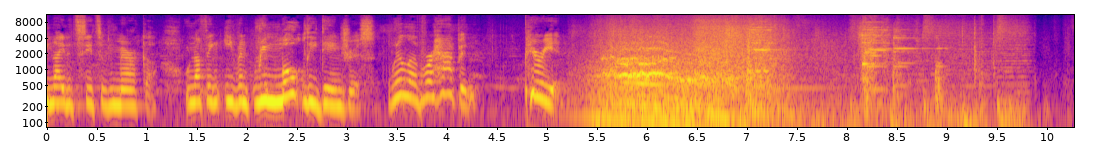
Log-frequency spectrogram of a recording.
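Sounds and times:
speech: 0.0s - 6.7s
pizza delivery car tires screeching in a skid: 5.1s - 8.4s
objects knocked over clattering and breaking: 6.4s - 9.2s.

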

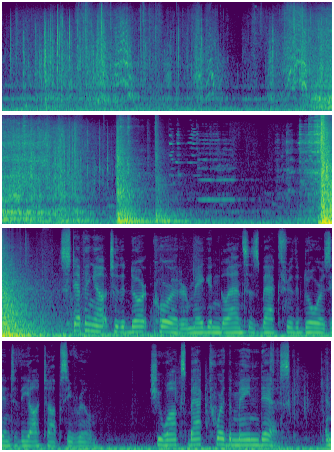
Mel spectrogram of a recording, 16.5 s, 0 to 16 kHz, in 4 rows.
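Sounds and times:
body bag zipped closed with a rasping zipper pull in a morgue: 0.5s - 5.4s
morgue drawer sliding with a low rumble: 3.3s - 8.9s
heavy thud of a corpse pushed into a morgue drawer: 8.0s - 9.2s
speech: 9.2s - 16.4s.

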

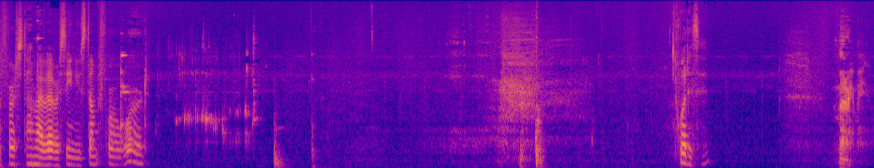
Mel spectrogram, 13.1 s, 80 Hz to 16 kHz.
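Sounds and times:
speech: 0.1s - 2.3s, 10.2s - 10.7s, 12.6s - 12.9s
liquor poured into a glass: 2.3s - 4.4s
glass clinks and knocks at a dining table: 4.1s - 4.9s.

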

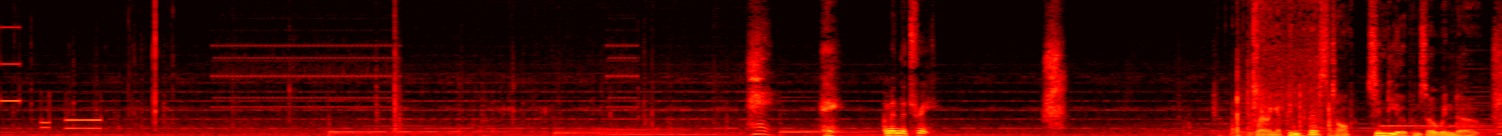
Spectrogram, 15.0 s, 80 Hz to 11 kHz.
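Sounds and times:
cell phone keypad beeps: 0.0s - 1.0s, 2.1s - 4.1s, 6.0s - 6.4s
cell phone dial and ringing tones: 0.0s - 1.1s, 2.1s - 4.3s, 6.0s - 6.4s
speech: 8.8s - 9.4s, 12.7s - 15.0s.

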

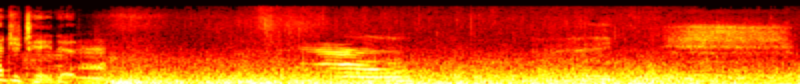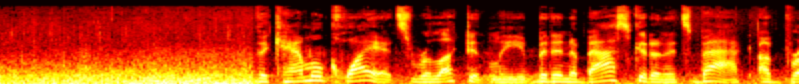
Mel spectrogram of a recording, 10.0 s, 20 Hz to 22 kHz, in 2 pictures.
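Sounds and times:
speech: 0.0s - 1.0s, 2.1s - 2.8s, 6.6s - 9.9s
deep rumbling thunder: 0.6s - 6.6s
heavy rain falling in a thunderstorm: 0.7s - 7.6s.

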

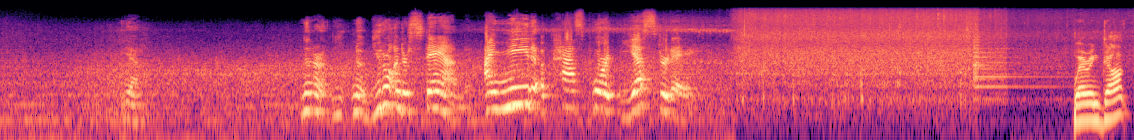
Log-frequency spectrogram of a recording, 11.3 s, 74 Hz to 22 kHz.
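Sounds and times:
speech: 1.2s - 1.6s, 3.0s - 7.0s, 10.8s - 11.3s
steady rain falling around a person holding an umbrella: 7.3s - 11.3s.

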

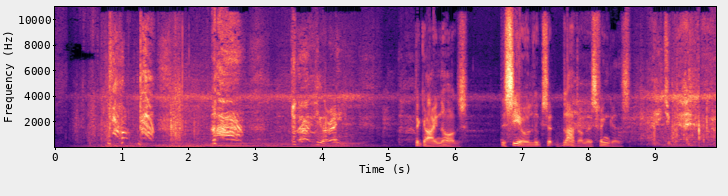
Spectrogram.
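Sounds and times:
low steady hum: 0.0s - 9.9s
man coughing harshly: 0.7s - 1.6s, 3.5s - 4.0s, 4.9s - 5.6s
speech: 3.6s - 4.5s, 5.4s - 9.8s.

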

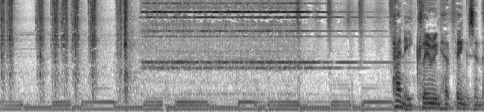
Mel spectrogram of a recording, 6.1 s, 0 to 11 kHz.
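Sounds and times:
telephone bell ringing: 1.7s - 4.9s
speech: 4.9s - 6.0s.

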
